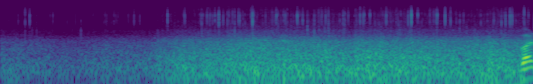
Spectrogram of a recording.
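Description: Skis sliding over snow, a hissing scrape of the bases on the snow that grows louder from about a second in and then holds steady.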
